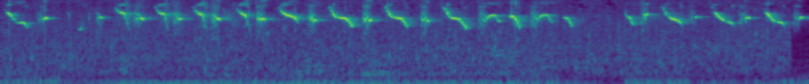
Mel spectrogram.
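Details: Song of a crimson sunbird, a bird kept for its singing: a rapid run of high, sharp, downslurred chirps at about two per second, a brief gap, then more, over a soft low hum.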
